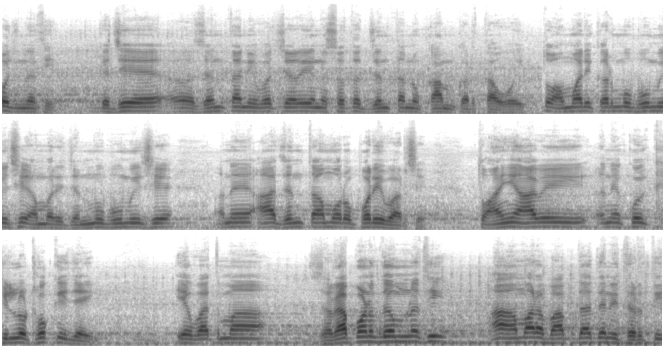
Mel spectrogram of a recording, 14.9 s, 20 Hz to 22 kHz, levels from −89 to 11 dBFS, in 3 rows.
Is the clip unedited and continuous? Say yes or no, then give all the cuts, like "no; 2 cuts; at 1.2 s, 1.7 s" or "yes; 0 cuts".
no; 1 cut; at 4.1 s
